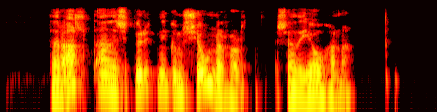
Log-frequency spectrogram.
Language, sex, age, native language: Icelandic, male, 40-49, Icelandic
